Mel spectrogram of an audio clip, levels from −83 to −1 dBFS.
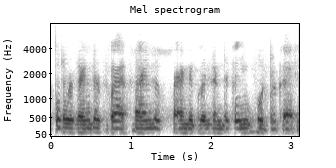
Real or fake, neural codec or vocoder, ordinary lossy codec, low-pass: fake; codec, 16 kHz, 1 kbps, FreqCodec, smaller model; none; none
